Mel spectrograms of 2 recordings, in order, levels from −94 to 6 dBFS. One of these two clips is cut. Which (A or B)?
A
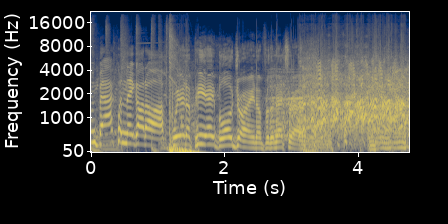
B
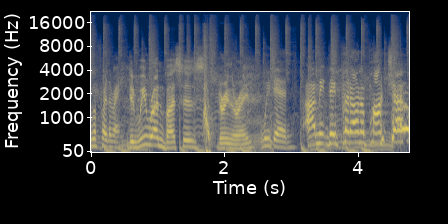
B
